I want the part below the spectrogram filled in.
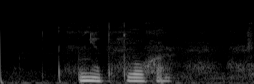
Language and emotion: Russian, neutral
